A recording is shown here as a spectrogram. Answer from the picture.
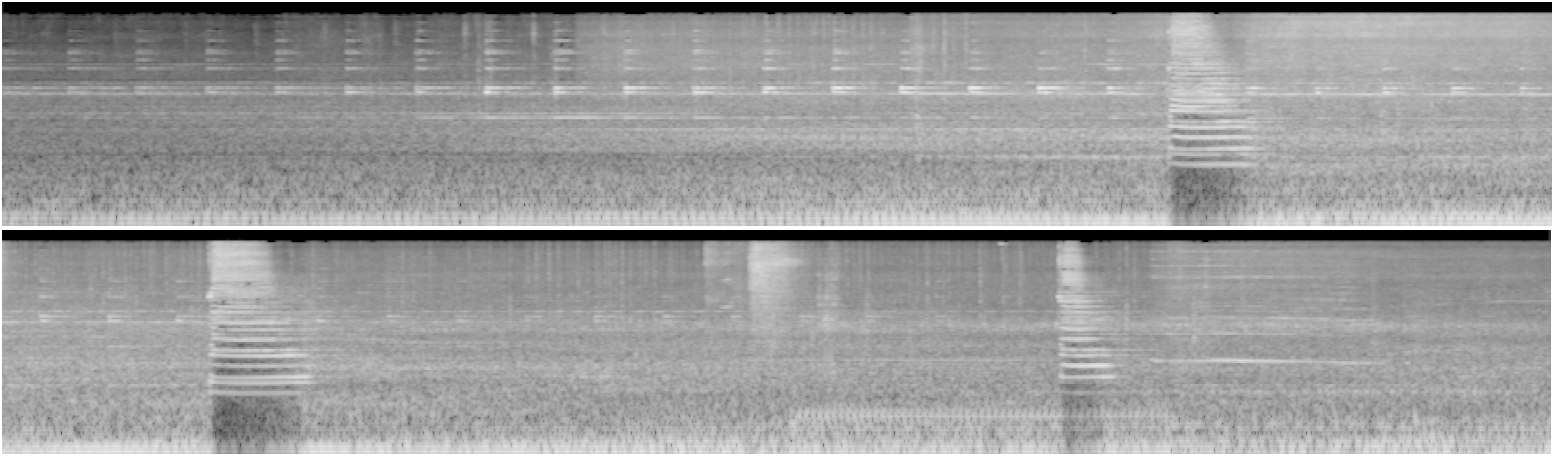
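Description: Norfolk Southern diesel locomotives passing close by, their engines running with a deep steady rumble that grows louder as they draw near. A bell rings steadily through the first part. From about the middle on, the air horn sounds three short blasts several seconds apart.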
